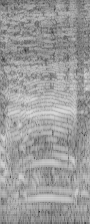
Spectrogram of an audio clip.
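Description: A Friesian heifer moos in one long, loud, steady call at a cattle market in Bogura, the lowing holding its pitch for nearly two seconds before tapering off.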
